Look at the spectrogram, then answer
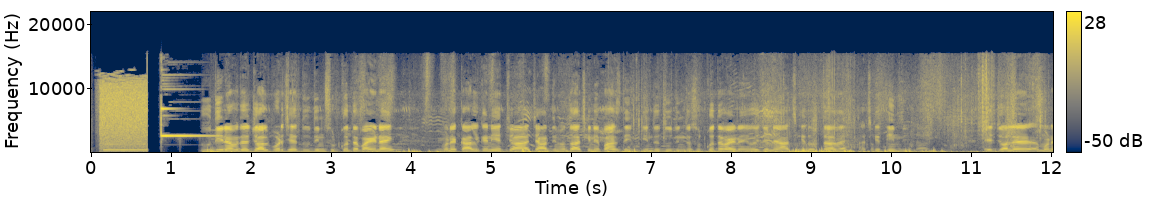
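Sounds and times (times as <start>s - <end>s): man speaking: 11.2s - 12.0s.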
